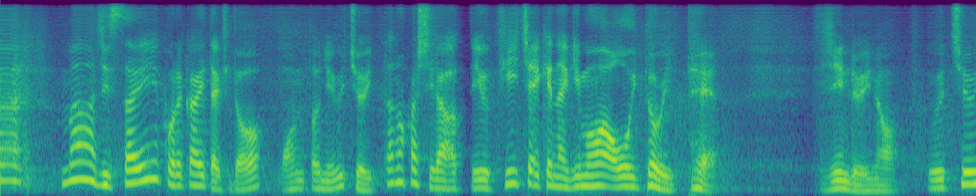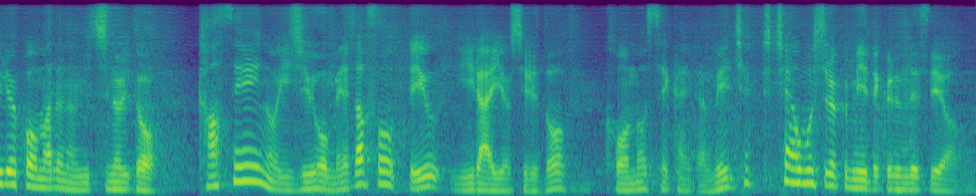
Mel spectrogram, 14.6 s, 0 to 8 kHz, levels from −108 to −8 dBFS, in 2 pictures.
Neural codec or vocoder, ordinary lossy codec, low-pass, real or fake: codec, 16 kHz, about 1 kbps, DyCAST, with the encoder's durations; none; 7.2 kHz; fake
